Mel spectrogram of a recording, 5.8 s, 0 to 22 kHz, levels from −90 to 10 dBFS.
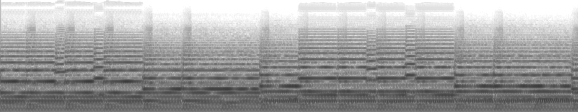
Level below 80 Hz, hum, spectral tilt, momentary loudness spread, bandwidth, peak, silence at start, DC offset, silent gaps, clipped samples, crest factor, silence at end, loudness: -36 dBFS; none; -5 dB/octave; 2 LU; 11 kHz; -2 dBFS; 0 s; 0.1%; none; under 0.1%; 14 dB; 0 s; -16 LUFS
